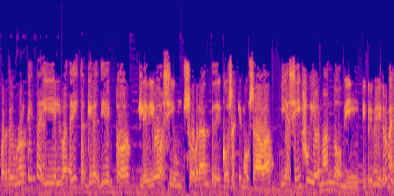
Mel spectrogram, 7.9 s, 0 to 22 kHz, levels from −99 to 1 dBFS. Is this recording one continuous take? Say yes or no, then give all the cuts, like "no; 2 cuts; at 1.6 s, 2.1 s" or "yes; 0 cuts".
yes; 0 cuts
